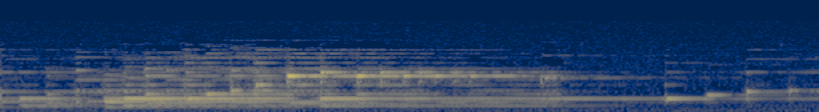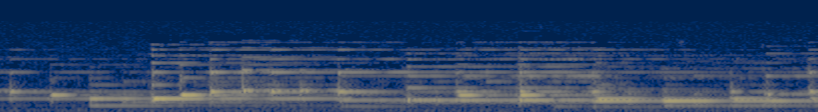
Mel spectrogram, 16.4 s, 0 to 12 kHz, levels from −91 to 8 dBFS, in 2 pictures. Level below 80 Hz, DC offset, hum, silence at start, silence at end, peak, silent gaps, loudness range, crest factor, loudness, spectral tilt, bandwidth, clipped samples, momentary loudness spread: -72 dBFS; under 0.1%; none; 0 s; 0 s; -10 dBFS; none; 13 LU; 20 dB; -31 LUFS; -8.5 dB/octave; 6 kHz; under 0.1%; 16 LU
